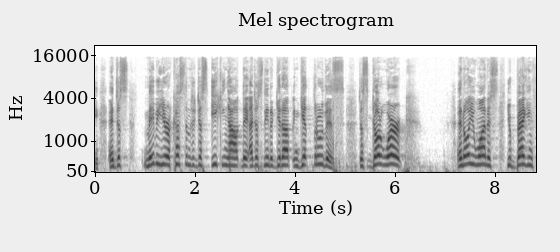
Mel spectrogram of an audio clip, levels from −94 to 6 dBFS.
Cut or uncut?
uncut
